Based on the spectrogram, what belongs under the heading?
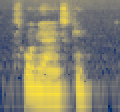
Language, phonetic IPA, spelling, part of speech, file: Polish, [swɔˈvʲjä̃j̃sʲci], słowiański, adjective, LL-Q809 (pol)-słowiański.wav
